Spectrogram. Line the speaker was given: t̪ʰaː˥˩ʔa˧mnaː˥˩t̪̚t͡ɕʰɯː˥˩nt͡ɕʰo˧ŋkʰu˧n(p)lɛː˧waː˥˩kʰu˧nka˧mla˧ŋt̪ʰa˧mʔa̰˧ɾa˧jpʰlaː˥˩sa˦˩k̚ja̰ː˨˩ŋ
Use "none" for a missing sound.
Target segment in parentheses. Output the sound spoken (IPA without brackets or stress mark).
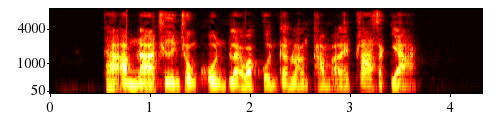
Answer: p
